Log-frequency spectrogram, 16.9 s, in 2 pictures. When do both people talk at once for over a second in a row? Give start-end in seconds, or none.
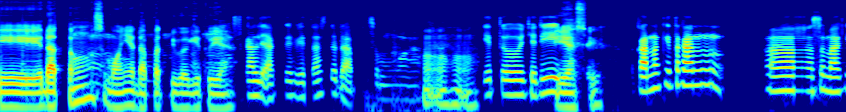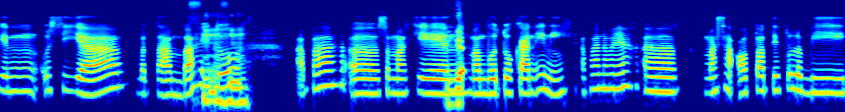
0.8-2.4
